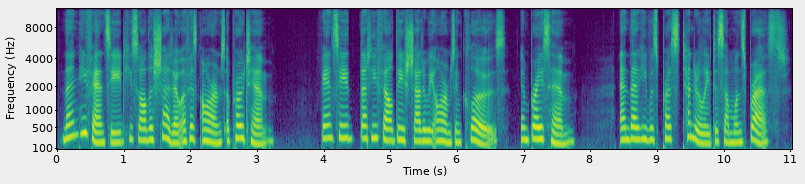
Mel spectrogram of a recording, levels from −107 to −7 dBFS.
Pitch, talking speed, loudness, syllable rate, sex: 235 Hz, 165 wpm, -19 LUFS, 5.1 syllables/s, female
